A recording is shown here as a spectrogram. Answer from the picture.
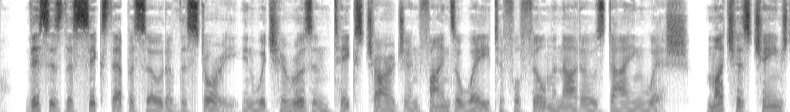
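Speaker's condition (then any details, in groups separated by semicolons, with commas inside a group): No condition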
